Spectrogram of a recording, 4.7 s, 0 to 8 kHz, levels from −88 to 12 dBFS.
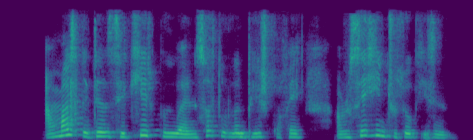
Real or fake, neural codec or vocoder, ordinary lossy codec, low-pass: fake; codec, 24 kHz, 0.9 kbps, WavTokenizer, small release; AAC, 48 kbps; 7.2 kHz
